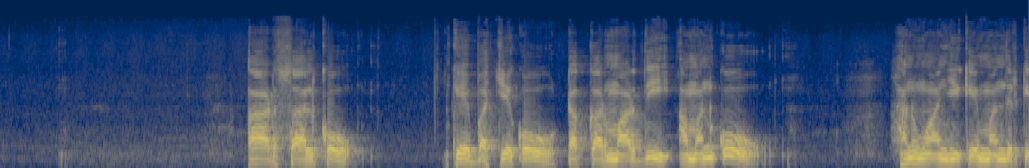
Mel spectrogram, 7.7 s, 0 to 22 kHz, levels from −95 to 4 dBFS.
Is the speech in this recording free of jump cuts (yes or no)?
yes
